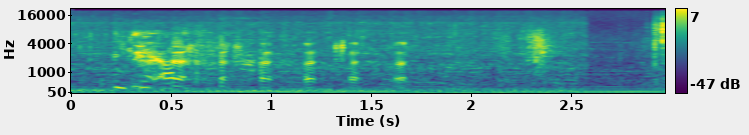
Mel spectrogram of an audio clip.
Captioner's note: chuckling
